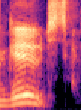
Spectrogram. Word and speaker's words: Gooch: His last name rhymes with Hooch. – Oh, Gooch. – Taylor Gooch.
